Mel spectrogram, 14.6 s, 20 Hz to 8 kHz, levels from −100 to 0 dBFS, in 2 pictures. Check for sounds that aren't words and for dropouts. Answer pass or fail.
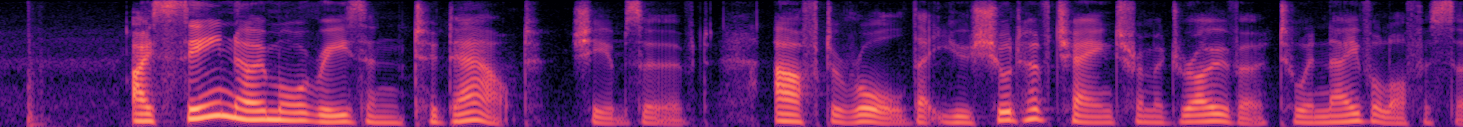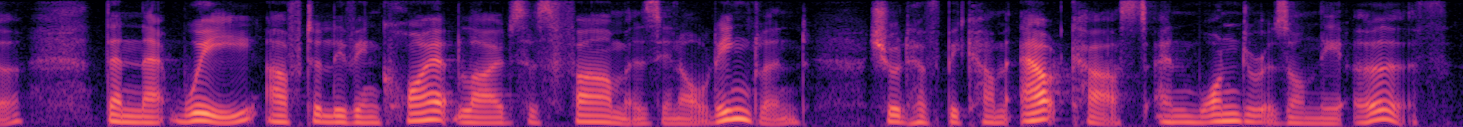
fail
